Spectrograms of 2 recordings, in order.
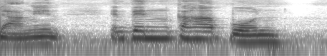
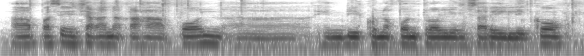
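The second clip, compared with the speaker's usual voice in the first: softer, lower, sorry tone; quiet apology; 5 semitones lower, 3 dB quieter than usual. Retold or imitated. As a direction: apologise gently and humbly. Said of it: "sorry siya sa akin". (mahinang paghingi ng tawad)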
